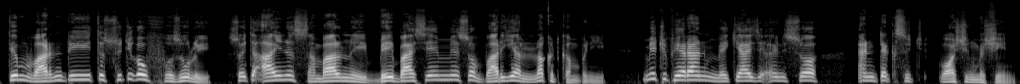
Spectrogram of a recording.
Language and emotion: Kashmiri, neutral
